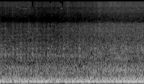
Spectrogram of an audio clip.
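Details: Mercedes that would not crank even with a new battery; its starter motor is hidden behind the turbo. A smooth, constant low hum at steady speed with no knocks or stumbles. A healthy, even idle.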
